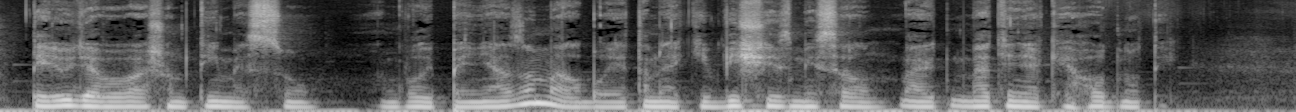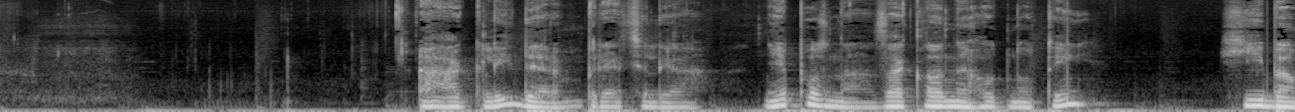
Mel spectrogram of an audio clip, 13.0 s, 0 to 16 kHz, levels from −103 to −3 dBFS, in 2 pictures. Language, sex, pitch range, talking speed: Slovak, male, 115-135 Hz, 115 wpm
